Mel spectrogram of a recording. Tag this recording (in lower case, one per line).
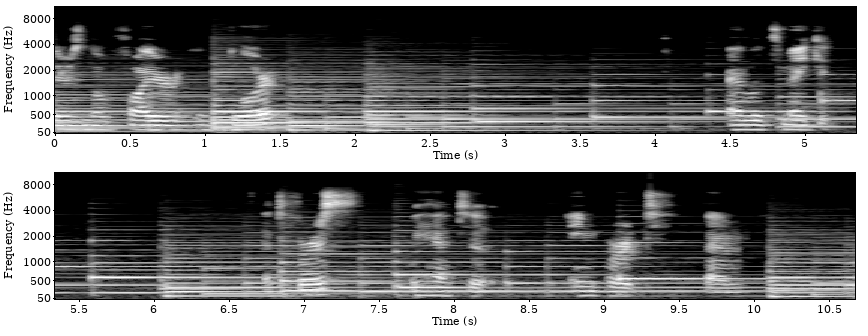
speech
music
